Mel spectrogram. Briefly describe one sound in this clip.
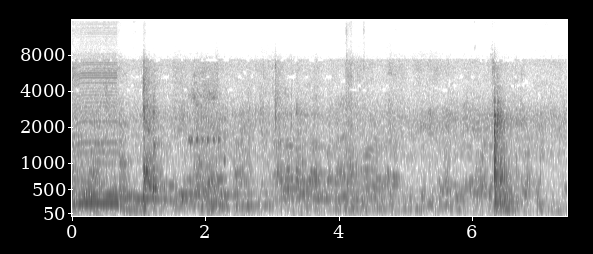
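Pool balls click sharply against each other.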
